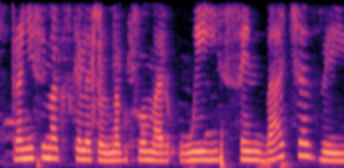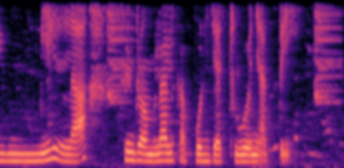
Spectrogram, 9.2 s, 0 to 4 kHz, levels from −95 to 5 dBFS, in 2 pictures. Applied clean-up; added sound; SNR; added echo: classical method log-MMSE.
